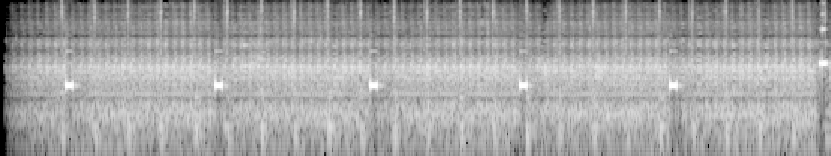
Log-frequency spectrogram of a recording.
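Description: Quiz countdown-timer sound effect: a steady hiss with rapid ticking and a short beep once a second, five times. A higher beep comes near the end.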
